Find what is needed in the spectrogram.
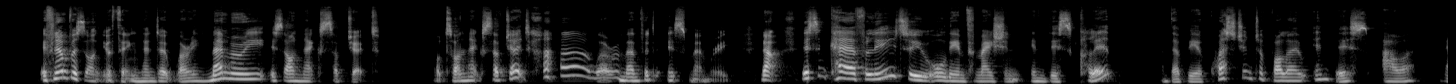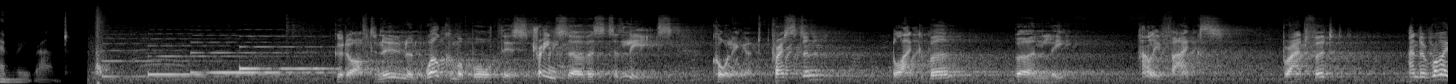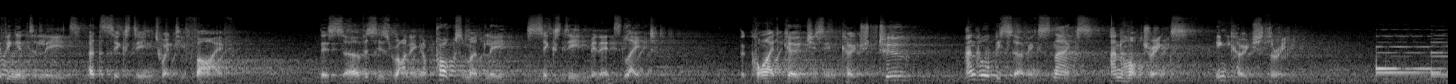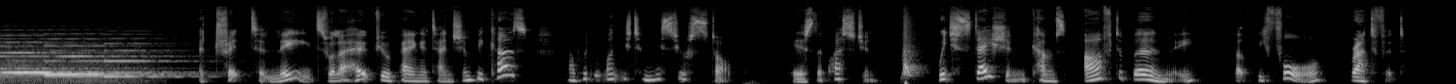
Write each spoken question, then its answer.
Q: Which station comes after Burnley but before Bradford?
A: And the answer was Halifax.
